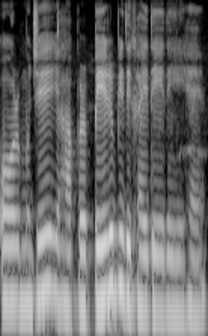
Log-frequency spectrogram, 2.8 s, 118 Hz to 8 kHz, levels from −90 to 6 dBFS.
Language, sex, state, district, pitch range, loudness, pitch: Hindi, female, Arunachal Pradesh, Lower Dibang Valley, 165-185 Hz, -17 LUFS, 180 Hz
